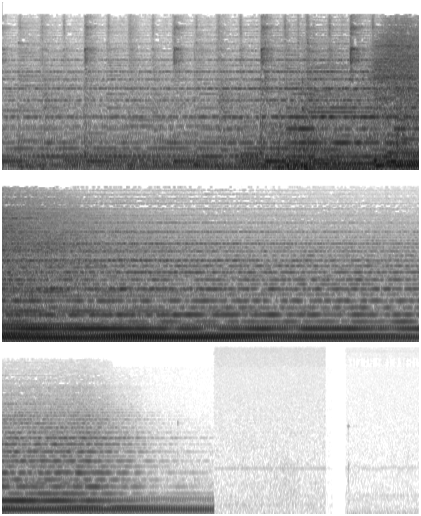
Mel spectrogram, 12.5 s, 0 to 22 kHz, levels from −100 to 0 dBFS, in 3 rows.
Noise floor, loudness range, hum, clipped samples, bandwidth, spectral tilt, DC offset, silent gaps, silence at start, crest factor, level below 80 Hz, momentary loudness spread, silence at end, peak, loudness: -72 dBFS; 15 LU; none; under 0.1%; 16 kHz; -5.5 dB/octave; under 0.1%; none; 0 s; 16 dB; -30 dBFS; 14 LU; 2.05 s; -2 dBFS; -17 LUFS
